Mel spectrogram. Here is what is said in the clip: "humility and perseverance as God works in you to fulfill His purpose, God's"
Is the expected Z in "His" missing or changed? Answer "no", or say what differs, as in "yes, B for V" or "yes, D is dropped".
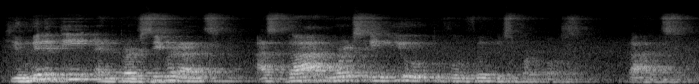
yes, S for Z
